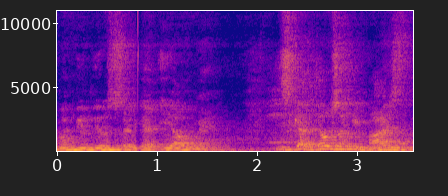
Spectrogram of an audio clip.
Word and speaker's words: Yahweh: Mas o tetragrama, o nome de Deus, uma pronúncia mais ou menos é Yahweh, né? O nome de Deus seria Yahweh.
